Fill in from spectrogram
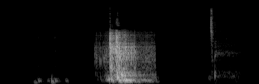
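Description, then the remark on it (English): A door closes: a few soft shuffling knocks, then a loud broad whoosh of the door swinging, and a sharp latch click that rings briefly. No voices. “Come on in, close the door behind you.”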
